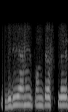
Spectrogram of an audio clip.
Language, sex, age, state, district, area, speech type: Bengali, male, 30-45, West Bengal, Uttar Dinajpur, urban, conversation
